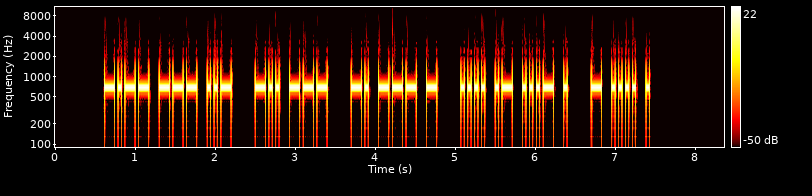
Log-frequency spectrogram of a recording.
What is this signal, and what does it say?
Morse code, heard as a keyed tone, about 28 wpm, 700 Hz. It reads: YOU DO NOT HAVE THE
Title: Sets of 5 Words 28wpm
